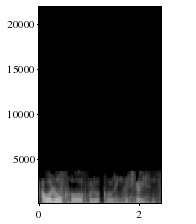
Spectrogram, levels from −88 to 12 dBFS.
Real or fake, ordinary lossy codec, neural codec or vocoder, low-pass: real; MP3, 16 kbps; none; 3.6 kHz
